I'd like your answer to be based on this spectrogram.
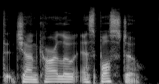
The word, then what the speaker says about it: Giancarlo Esposito: And don't forget to get Giancarlo Esposito, which is yeah.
